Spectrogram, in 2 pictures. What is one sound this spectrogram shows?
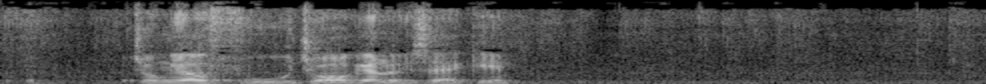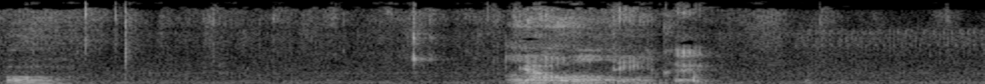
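A man talks calmly close to the microphone, in short bursts.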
